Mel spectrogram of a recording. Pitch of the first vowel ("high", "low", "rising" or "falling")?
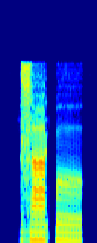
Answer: low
